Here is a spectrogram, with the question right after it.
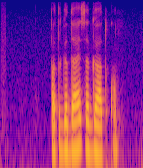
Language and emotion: Russian, neutral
